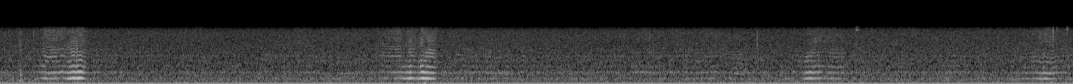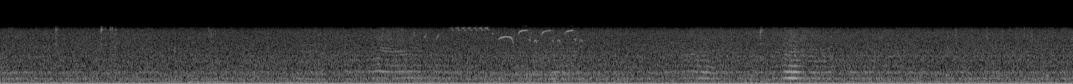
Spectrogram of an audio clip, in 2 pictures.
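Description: Honeybees buzzing around an opened hive as frames are moved in from a nuc: a steady hum, with a single bee swelling loudly as it flies close past every few seconds.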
